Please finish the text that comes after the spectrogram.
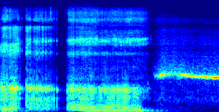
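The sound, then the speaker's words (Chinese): Loud, rumbling snoring from someone lying in bed with a quilt over his head: a short snort, then a longer raspy snore after a brief pause, followed by a thin, steady whistling exhale. No one speaks. “呼噜呼噜的打起鼾来。”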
